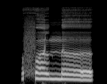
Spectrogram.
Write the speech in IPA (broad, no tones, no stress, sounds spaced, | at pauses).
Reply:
f ɔ l n ɤ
